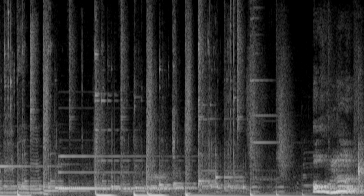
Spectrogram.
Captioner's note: lift door chimes open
